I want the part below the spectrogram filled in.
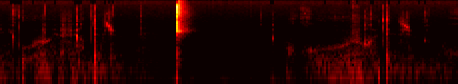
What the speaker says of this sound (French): Les seules choses que tu comprends, c'est mes claquements de doigts qui signifient ouvre et ferme tes yeux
